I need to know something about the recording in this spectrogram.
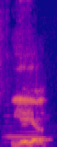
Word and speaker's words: Pouya: uh it's kaiju.pu but uh pooh part is actually my last name which is pouya oh okay pronounces it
